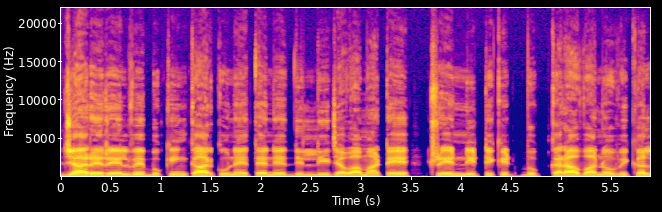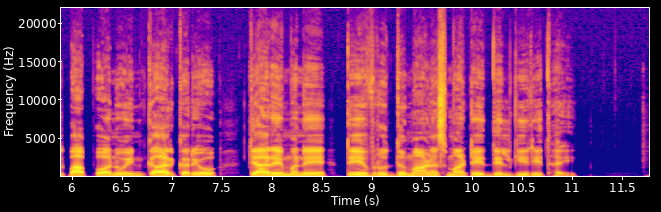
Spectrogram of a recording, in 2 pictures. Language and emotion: Gujarati, sad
